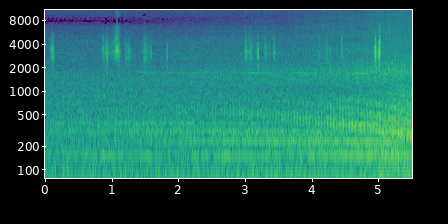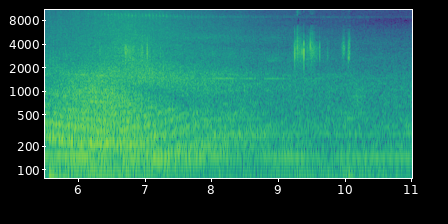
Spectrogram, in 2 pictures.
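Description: A vehicle passing by: a rushing noise that swells to a peak about six seconds in and then fades away. A faint steady hum and several small clicks sit beneath it.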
